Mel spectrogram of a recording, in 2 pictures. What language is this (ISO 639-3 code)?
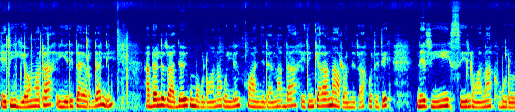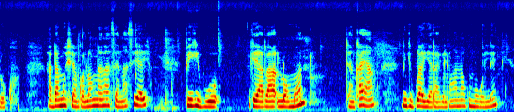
mas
